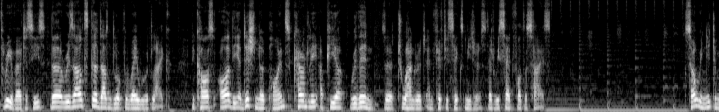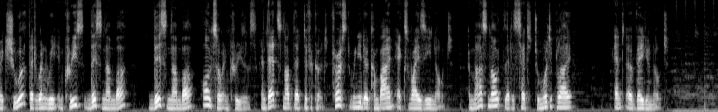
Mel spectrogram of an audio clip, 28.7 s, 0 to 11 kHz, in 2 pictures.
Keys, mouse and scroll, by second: 2.4-4.3 middle drag, 5.2 middle click, 6.3 click, 7.0 m, 10.1 click, 13.9 m, 14.1 middle click, 19.7 click, 19.7 middle click, 21.5 click, 22.0 shift+a, 23.9 shift+a, 25.7 click, 25.9-26.3 drag, 27.4 shift+a.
